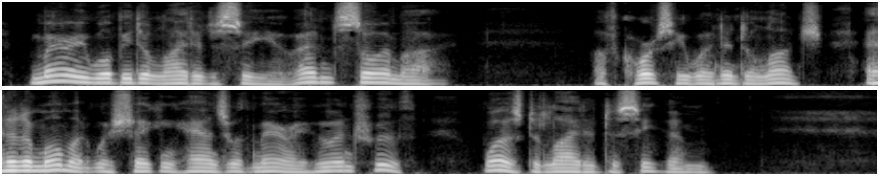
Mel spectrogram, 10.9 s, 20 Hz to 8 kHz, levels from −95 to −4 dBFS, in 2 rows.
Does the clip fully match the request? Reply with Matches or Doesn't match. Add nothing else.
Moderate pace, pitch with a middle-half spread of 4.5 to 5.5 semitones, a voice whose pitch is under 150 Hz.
Doesn't match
